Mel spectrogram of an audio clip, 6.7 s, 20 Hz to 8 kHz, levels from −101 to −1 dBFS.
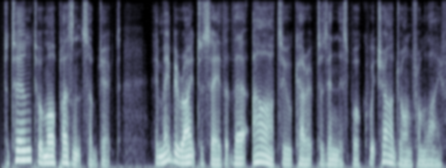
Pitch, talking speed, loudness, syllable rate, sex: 105 Hz, 235 wpm, -19 LUFS, 5.4 syllables/s, male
